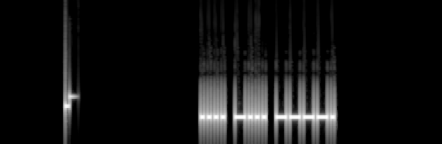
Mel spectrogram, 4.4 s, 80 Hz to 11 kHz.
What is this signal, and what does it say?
Morse code, heard as a keyed tone, about 34 wpm, 700 Hz. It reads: HB9
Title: Callsign Prefixes for Top 25 DXCC - 35wpm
